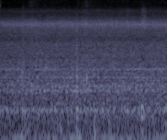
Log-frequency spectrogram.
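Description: Steady hum and airy hiss of a ventilation fan running in an indoor grow tent.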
